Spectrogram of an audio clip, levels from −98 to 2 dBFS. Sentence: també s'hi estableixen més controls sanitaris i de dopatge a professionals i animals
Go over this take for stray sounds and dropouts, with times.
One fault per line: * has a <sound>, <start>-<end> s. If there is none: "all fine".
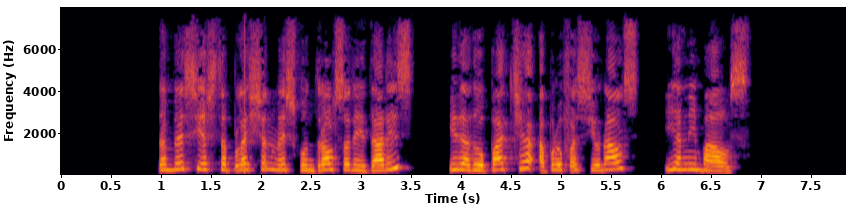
all fine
